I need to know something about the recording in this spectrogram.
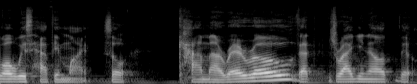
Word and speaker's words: camarero: that we need to position the tongue in front of your teeth and just place it soft and going forward. So, it will be camarero.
